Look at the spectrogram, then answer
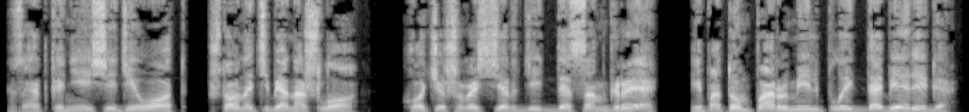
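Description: Dismissive portly sidekick voiced by a man, blunt, lively audiobook delivery, dry recording. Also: mid-range voice, measured pace, dry recording, pitched above the performer's own voice. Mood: scolding. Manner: brushing off worries, scolding. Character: fat easygoing male companion, dismissive and blunt.

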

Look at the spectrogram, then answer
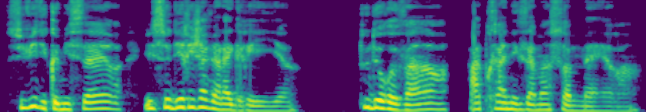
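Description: A narrator reading a detective novel aloud in an even, measured way. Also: mid-range voice. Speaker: audiobook narrator.

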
